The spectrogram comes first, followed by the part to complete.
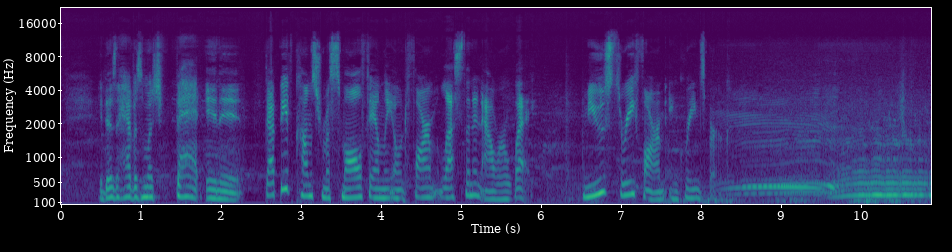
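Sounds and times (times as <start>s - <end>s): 
speech: 0.5s - 8.8s
cow lowing on a farm on a windy day: 8.2s - 10.8s.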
